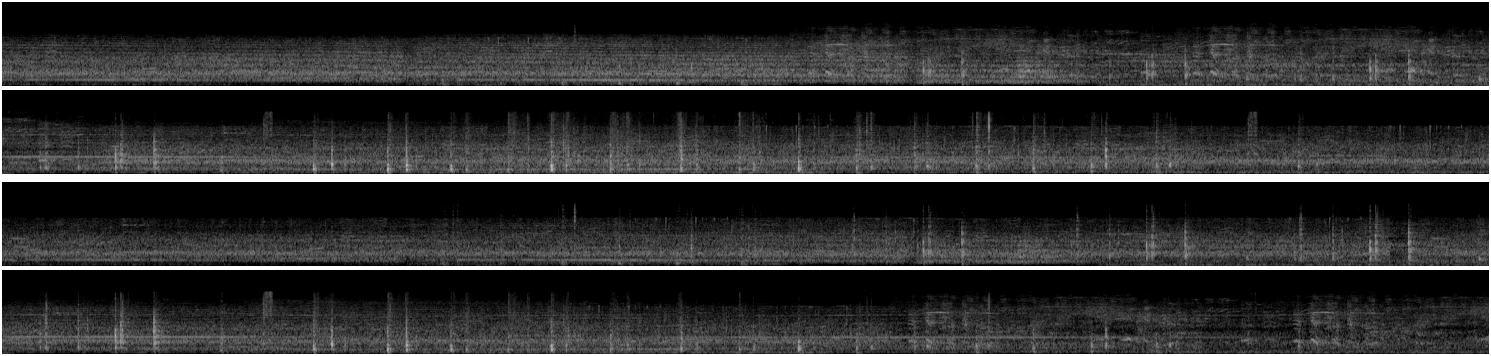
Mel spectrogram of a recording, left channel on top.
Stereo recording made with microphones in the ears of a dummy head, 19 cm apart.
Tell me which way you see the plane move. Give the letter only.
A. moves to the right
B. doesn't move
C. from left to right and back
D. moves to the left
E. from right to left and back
A.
